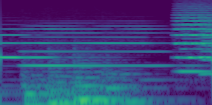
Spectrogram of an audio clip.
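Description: Chinese-style orchestral music: held notes over a low swell in the bass, with a new, fuller chord coming in near the end.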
